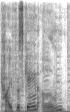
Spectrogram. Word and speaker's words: Caiaphas Cain: Caiaphas Cain is pronounced Caiaphas Cain.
